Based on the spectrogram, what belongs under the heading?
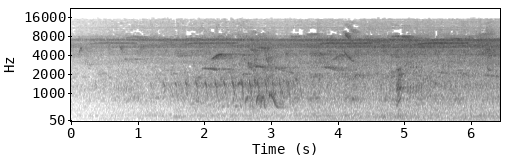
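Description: Outdoor bird chorus: several birds chirping and calling over a steady high-pitched hiss, fading in over the first two seconds. A quick run of rapid notes comes about a second in.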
